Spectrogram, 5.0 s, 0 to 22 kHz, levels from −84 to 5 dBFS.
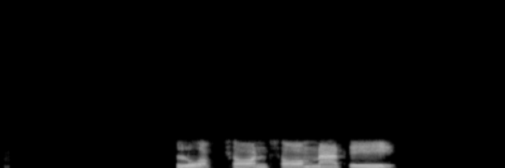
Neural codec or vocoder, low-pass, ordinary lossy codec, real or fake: none; 3.6 kHz; none; real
